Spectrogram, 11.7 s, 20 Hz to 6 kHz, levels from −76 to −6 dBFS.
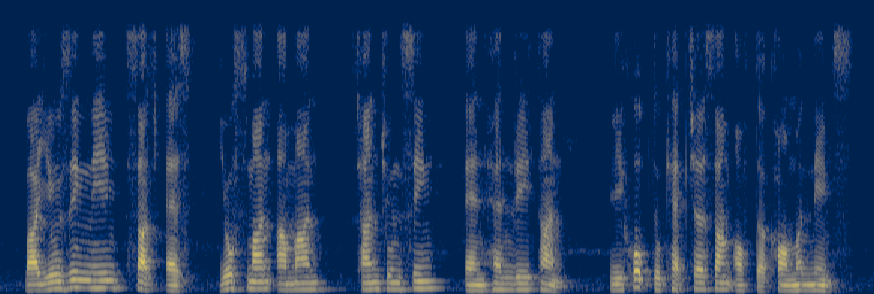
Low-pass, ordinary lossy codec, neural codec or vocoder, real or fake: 5.4 kHz; none; codec, 16 kHz, 8 kbps, FunCodec, trained on Chinese and English, 25 frames a second; fake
